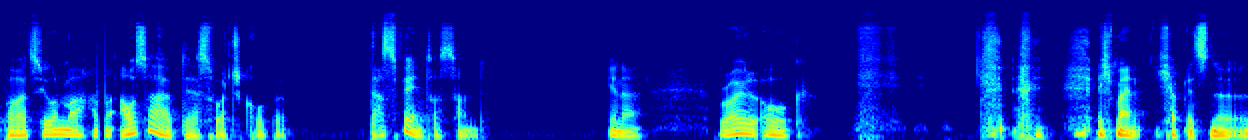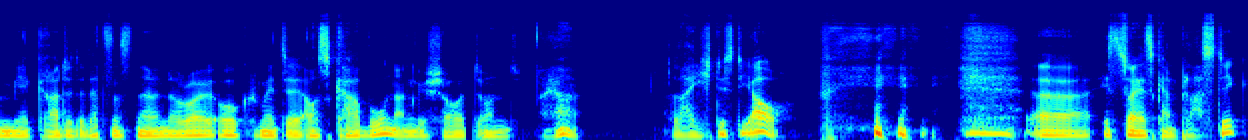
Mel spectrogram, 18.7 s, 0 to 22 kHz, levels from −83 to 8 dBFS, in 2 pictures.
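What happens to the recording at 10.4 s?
Nothing goes wrong at 10.4 s; the speech carries on intact through that moment with no dropout, click or other fault.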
